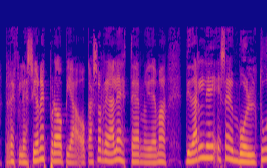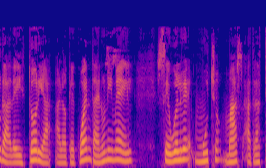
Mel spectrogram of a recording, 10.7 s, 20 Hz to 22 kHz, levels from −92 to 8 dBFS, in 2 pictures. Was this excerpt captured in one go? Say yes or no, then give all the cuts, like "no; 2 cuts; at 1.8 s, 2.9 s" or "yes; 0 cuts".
yes; 0 cuts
